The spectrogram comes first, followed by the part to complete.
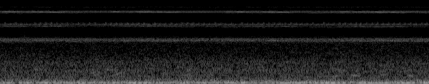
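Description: Steady high-pitched insect chorus, unbroken, over a low rumble.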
